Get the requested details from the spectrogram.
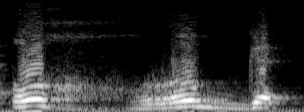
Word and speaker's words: اخرج: الالف دي تشكلها بايه؟ قالوا بنشكلها بتشكيل الحرف الثاني، هي يخرج، الره عليها ضم، يبقى الضم دوت ينط قبل الخاء ويتحط على الالف تبقى اخرج.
